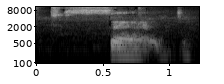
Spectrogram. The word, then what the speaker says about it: said: And again, I'm using orthographic mapping here because this word is not spelled, it's not spelled with an E as we think it should be. This sound is spelled A-I. A-I. So, ed. I'm going to ask you to pick up your wand, and we're going to say said.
